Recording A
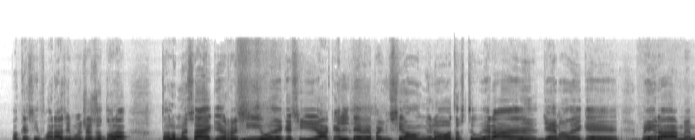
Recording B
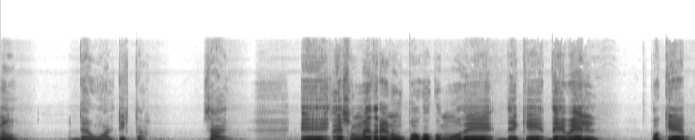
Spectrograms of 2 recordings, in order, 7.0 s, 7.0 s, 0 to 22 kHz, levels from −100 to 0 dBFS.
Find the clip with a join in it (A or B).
B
